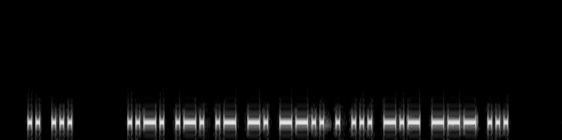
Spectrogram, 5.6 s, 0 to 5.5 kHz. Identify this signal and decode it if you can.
Morse code, heard as a keyed tone, about 30 wpm, 700 Hz. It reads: IS FRANZESKOS
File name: UK MASTER QSOs TRAINING / 30WPM / UK MASTER QSOs 0041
